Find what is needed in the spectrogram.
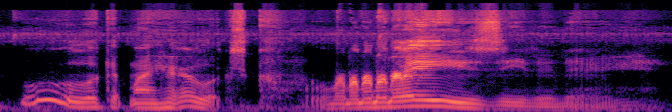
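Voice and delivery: slow, preening over the hair; a hint of a vain model; mock vain drawl. Admiring his own messy hair, slow and preening. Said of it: "I'm into it".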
